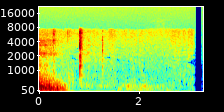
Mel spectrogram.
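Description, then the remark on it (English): A small chronometer clock ticks faintly, a few sharp, light clicks spaced apart after a brief low rumble fades at the start. “Well, my little chronometer clock is playing tricks on me here.”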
